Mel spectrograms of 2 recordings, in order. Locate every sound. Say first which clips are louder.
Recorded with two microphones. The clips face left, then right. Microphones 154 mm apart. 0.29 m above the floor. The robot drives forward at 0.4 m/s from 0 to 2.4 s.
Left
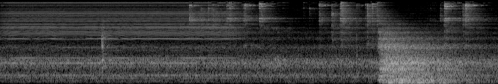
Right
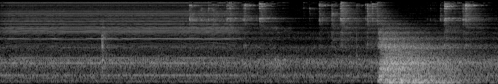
1.9 s a clink: right 1 dB; 35° left (ahead or behind), 3 m
3.8 s a door slam: right 2 dB; 25° right (ahead or behind), 3.5 m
